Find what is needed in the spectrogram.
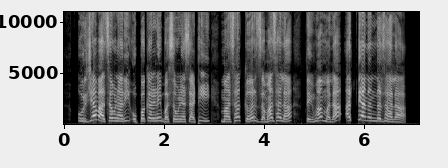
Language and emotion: Marathi, happy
